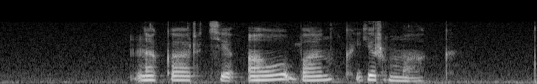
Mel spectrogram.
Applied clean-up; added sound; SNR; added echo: none; none; none; none.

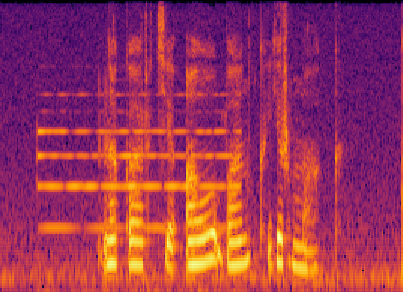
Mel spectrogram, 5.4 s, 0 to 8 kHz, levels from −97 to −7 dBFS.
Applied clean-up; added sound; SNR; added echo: none; Organ; 8 dB; none.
